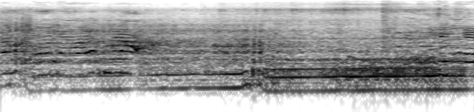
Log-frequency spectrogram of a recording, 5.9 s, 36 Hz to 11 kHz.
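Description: Isuzu D-Max drag racing pickup, a 3000 cc turbo build weighing 1,550 kg, its engine droning loud and steady with a pitch shift midway, under a talking announcer.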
